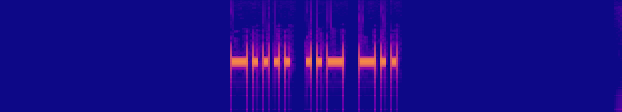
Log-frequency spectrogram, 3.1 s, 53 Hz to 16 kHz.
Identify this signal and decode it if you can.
Morse code, heard as a keyed tone, about 46 wpm, 700 Hz. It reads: 6UD
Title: Three Challenging Letter-Number Combinations 45wpm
